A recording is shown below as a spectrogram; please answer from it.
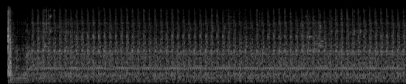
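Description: A film projector running: a steady mechanical whir with a fast, even clatter and a faint hum. It starts with a click.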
